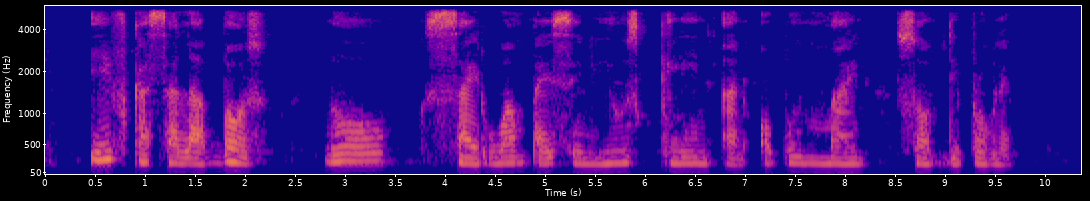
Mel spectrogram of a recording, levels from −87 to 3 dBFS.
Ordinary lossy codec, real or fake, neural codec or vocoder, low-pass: none; real; none; 5.4 kHz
